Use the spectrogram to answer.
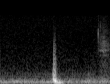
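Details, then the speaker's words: Single soft low thud over steady hum as the cuff deflates slowly: the first Korotkoff sound marking systolic pressure in this manual blood pressure measurement. "listen for the sound of the pulse to return be ready to note and remember the monometer reading when you hear the sound this is the systolic pressure"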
